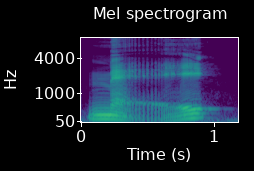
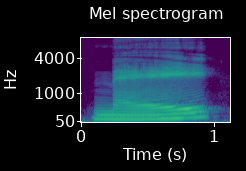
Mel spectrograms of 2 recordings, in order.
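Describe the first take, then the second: First: The pitch dips low, then rises. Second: The pitch rises from middle to high. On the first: "third tone" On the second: "second tone"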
